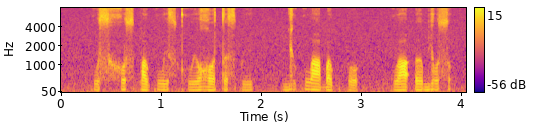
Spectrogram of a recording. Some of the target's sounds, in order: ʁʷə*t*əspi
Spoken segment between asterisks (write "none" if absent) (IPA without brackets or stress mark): t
